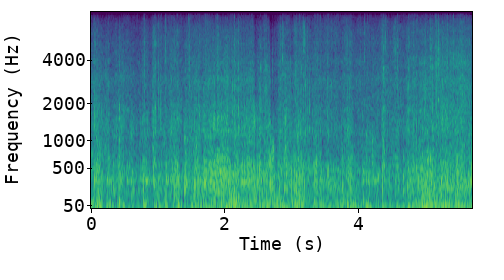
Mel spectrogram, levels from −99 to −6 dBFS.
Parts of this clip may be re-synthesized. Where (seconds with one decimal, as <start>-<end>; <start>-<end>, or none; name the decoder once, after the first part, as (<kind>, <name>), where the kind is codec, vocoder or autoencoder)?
0.0-1.9 (vocoder, BigVGAN v2)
